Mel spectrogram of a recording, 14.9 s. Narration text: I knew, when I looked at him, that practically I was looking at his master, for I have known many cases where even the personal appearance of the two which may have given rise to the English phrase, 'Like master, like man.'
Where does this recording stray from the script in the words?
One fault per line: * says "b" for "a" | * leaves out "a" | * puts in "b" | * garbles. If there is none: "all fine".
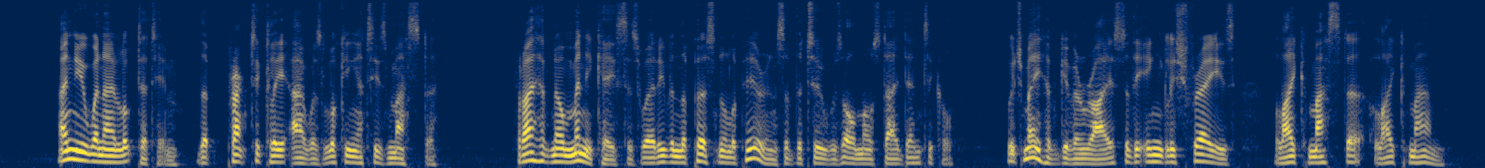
* puts in "was almost identical"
